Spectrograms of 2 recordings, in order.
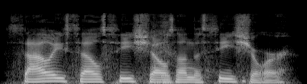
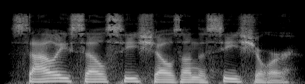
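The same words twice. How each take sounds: First: The S sounds are cut so much they lisp. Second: The S sounds are left unprocessed and full. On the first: "let's hear this like extreme version" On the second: "let's hear the normal one again"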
